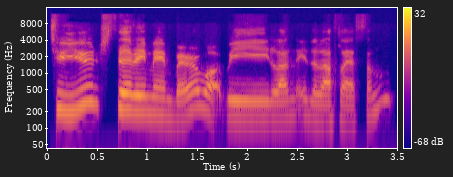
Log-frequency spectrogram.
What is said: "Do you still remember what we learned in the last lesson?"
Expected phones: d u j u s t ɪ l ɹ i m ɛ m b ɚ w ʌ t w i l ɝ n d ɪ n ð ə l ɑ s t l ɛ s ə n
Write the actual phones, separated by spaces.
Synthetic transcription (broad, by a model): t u j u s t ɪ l ɹ i m ɛ m b ɚ w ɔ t w i l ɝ n ɪ n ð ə l ɑ s t l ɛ s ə n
